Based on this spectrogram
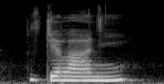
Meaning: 1. verbal noun of vzdělat 2. education (facts, skills and ideas that have been learnt)
- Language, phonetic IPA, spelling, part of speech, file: Czech, [ˈvzɟɛlaːɲiː], vzdělání, noun, Cs-vzdělání.ogg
